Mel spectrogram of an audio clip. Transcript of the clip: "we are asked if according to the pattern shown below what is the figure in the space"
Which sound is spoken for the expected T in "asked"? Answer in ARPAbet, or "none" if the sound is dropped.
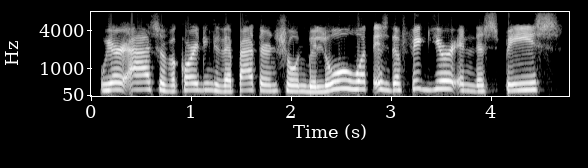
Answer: none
